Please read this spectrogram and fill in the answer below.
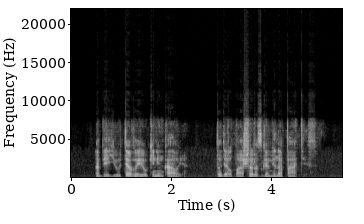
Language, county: Lithuanian, Vilnius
